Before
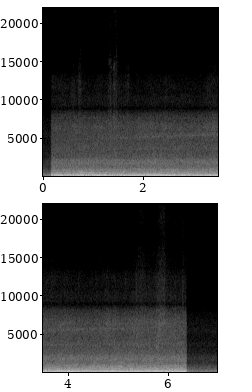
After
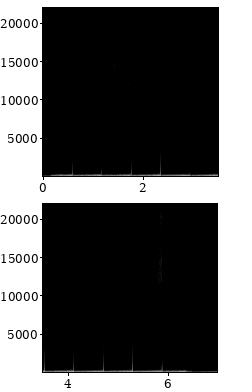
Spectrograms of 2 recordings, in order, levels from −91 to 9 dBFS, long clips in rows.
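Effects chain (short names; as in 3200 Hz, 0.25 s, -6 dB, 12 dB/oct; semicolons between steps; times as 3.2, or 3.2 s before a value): inverse Chebyshev band-stop 400–3600 Hz, stop band 80 dB; dB-ramp tremolo swelling 1.7 Hz, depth 19 dB; gain -3 dB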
